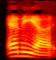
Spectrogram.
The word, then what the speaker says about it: Ennea: Ennea. Ennea. It's a Greek, from the Greek word, and it means nine.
